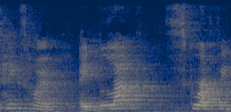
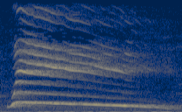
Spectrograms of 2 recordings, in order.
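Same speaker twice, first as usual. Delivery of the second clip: long, high, loud squeal; gleeful whee; 6 dB louder than usual. A narrator's reading. Jube and puppy splash in baths, squealing gleefully. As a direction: squeal with glee, sliding down at the end.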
